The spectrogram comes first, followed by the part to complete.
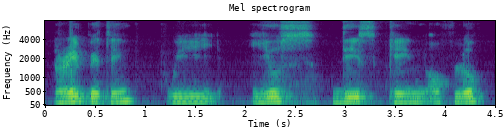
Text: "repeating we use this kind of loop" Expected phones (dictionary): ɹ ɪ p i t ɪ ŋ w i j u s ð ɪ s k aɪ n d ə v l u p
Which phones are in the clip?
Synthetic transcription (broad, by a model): ɹ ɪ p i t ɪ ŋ w i j u s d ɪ s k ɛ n ə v l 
